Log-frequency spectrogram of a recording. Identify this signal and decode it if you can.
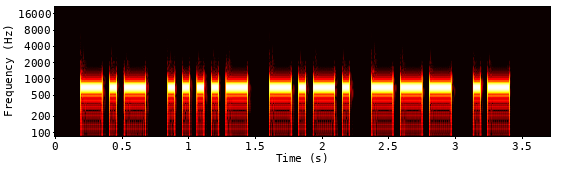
Morse code, heard as a keyed tone, about 22 wpm, 700 Hz. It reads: K4COA
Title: USA Callsign DE Callsign - 5 Characters - 22wpm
